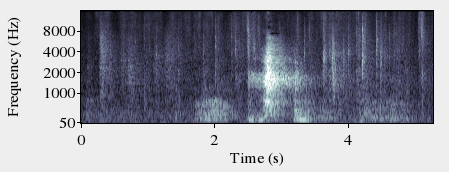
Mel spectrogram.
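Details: Olive's Australian Labradoodle puppies at five weeks old, heard indoors: low whimpering murmurs build to one loud sharp yelp midway, then softer whines and rustling.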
